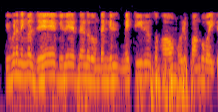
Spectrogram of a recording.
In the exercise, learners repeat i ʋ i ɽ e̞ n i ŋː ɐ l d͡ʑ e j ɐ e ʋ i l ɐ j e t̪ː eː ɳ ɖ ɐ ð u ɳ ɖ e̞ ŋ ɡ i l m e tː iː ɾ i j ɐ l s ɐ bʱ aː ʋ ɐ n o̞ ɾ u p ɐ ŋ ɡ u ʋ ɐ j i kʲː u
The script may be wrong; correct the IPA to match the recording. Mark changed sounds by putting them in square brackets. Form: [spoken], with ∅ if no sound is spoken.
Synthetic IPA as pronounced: i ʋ i ɽ e̞ n i ŋː ɐ [ɭ] d͡ʑ e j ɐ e ʋ i l ɐ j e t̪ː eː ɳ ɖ ɐ ð u ɳ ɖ e̞ ŋ ɡ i l m e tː iː ɾ i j ɐ l s ɐ bʱ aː ʋ ɐ [m] o̞ ɾ u p ɐ ŋ ɡ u ʋ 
